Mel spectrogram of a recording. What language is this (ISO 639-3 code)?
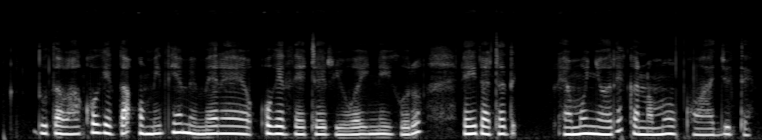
kik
